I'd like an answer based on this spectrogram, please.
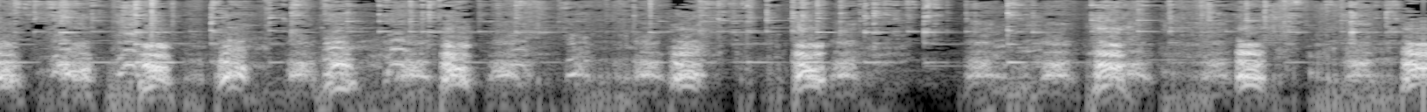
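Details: Barking of angry Tibetan Mastiffs (Bhote Kukur): loud, coarse barks in quick clusters, one short silent gap near the middle, and a thin steady tone in the background.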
